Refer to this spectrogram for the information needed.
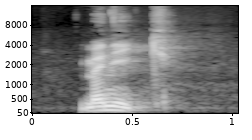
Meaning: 1. protective glove used by workers 2. oven mitt, oven glove 3. tiger paw (wrist brace used by gymnasts)
- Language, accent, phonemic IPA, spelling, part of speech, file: French, France, /ma.nik/, manique, noun, LL-Q150 (fra)-manique.wav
